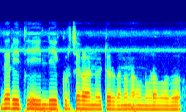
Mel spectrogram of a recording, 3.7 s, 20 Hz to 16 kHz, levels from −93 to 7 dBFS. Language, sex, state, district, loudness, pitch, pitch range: Kannada, male, Karnataka, Koppal, -14 LUFS, 130 Hz, 125-140 Hz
